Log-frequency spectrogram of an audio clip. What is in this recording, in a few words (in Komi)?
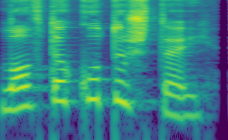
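ловтӧ кутыштӧй, Komi, female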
